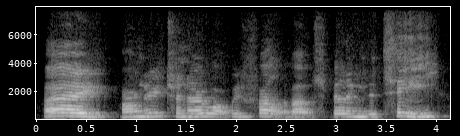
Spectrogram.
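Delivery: high, squeaky inner voice asking for data; little inner voice. Acted. Awareness calling into the data, high squeaky voice.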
